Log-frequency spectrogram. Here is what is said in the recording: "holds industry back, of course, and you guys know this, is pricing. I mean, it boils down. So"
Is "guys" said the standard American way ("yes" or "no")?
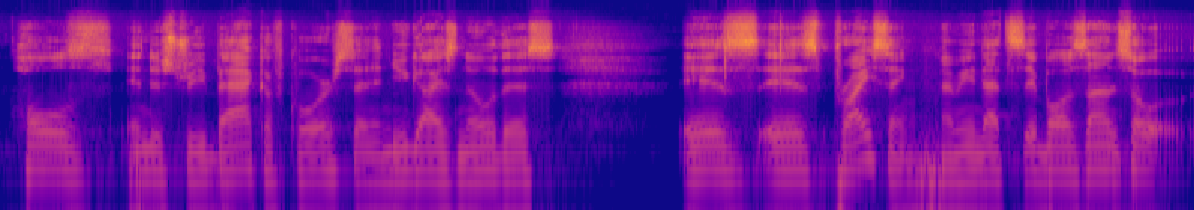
yes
